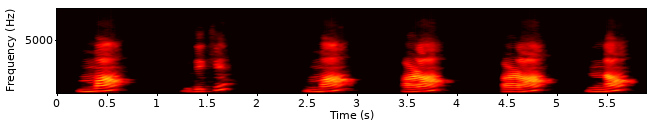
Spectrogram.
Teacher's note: न तथा अनुस्वार का उच्चारण स्थान नासिका है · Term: नासिक्य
